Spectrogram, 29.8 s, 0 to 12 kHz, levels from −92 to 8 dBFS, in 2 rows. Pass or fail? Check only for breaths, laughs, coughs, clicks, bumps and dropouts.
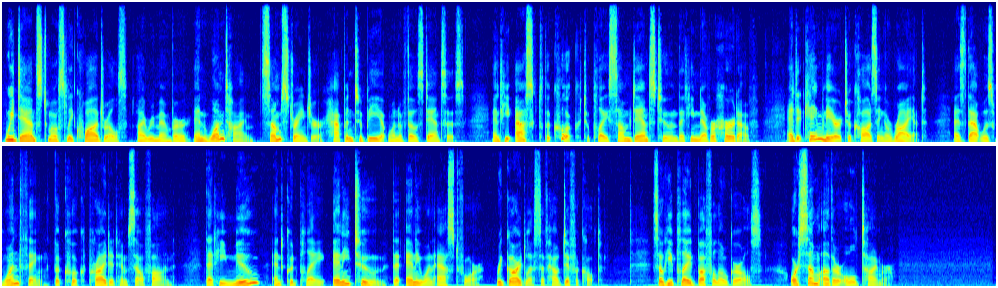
pass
